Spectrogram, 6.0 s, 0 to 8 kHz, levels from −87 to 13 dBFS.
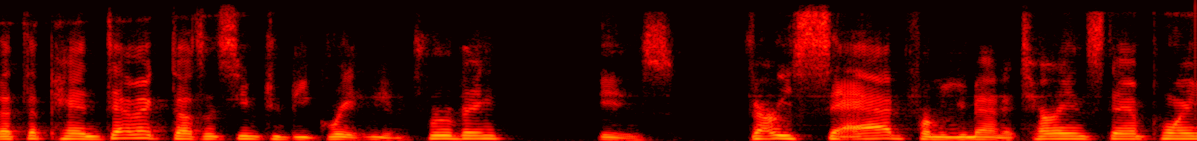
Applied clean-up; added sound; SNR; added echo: neural mask model DeepFilterNet 3.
